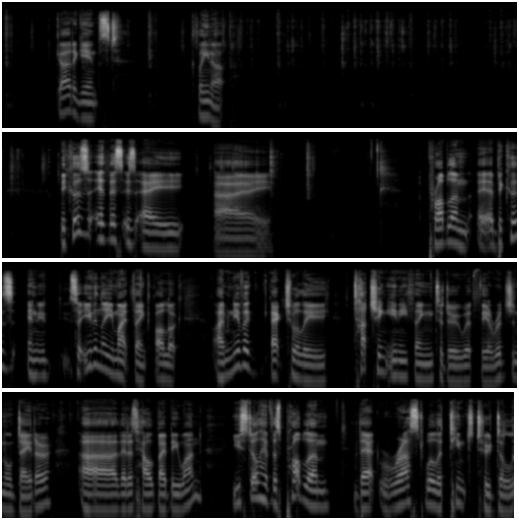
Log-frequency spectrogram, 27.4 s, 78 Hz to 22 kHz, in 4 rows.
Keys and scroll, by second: 0.0-8.2 typing, 7.3 ctrl+Left, 10.4 ctrl+., 10.9 Return.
